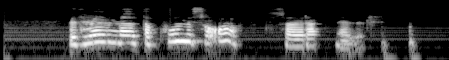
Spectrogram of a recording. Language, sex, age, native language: Icelandic, female, 50-59, Icelandic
